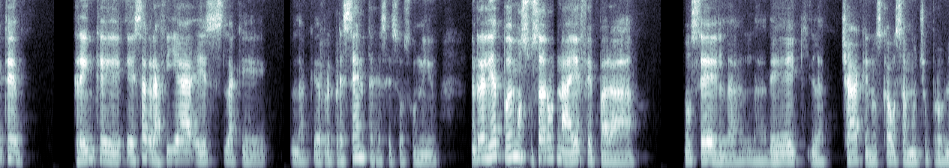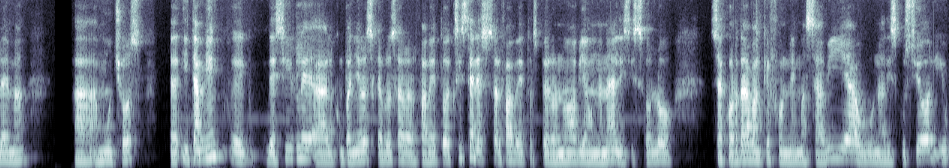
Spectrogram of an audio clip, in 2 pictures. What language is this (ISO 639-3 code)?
spa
